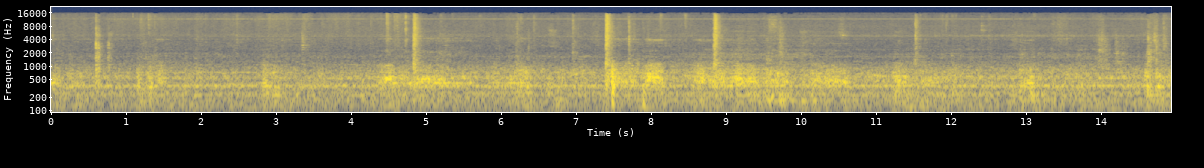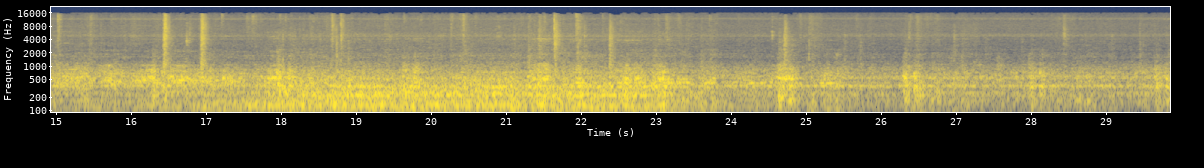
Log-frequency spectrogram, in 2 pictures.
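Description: Ride noise inside an ÖBB Railjet passenger coach running along the track: a steady rumble of wheels and bogies, with scattered clicks and knocks. The rumble grows louder and deeper about two-thirds of the way through, then settles again.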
